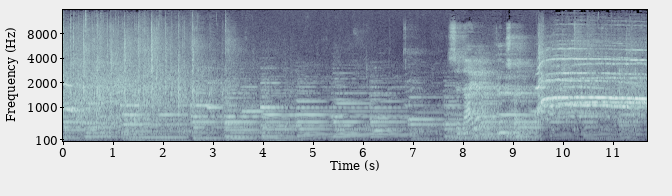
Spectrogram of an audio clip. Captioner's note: applause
